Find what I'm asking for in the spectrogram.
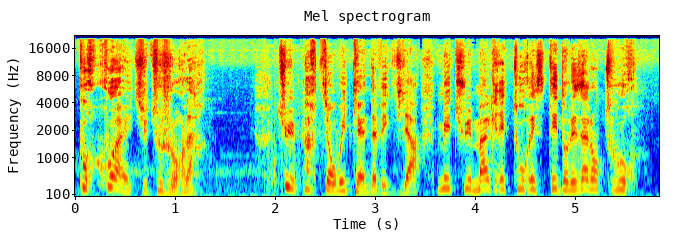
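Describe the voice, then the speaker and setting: A woman's voice: medium pitch, lively intonation, normal speed, slight background noise, lightly acted. A woman voicing a theatrical male demon prince in a fan-dubbed adult cartoon. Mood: weary, resolute. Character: lovestruck, theatrical male demon prince, weary married father. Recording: music behind the voice.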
